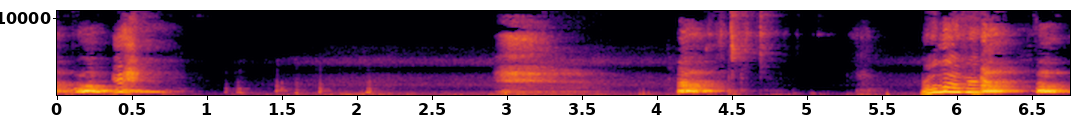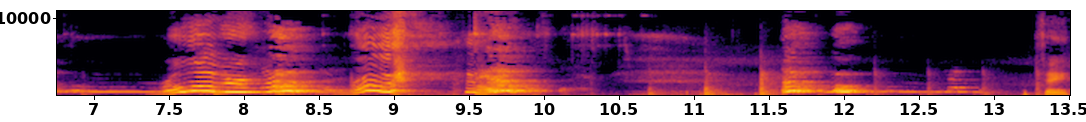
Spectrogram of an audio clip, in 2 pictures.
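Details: Dog whimpering in drawn-out, nasal whines that rise and fall, some with sharp upward sweeps, coming in several bursts with short pauses between them, while a person talks softly to it.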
